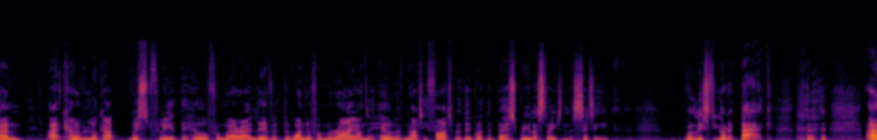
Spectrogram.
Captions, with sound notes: And I kind of look up wistfully at the hill from where I live at the wonderful (speaking foreign language) on the hill of (speaking foreign language). They've got the best real estate in the city. Well at least you got it back.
